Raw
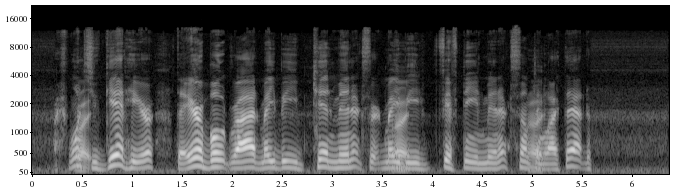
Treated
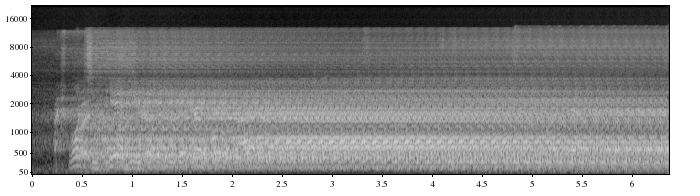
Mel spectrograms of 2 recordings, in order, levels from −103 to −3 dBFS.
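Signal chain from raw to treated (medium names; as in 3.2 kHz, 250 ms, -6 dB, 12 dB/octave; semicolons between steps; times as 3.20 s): echo with a slow build-up 108 ms, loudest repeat 8, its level -4.5 dB; reverse; compression 6:1, threshold -28 dBFS, peak gain reduction 13.5 dB; reverse; tilt EQ +3.5 dB/octave; gated-style reverb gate 480 ms flat, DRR -2.5 dB; trim +3.5 dB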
